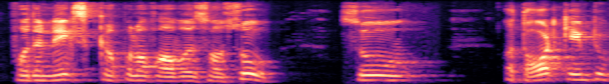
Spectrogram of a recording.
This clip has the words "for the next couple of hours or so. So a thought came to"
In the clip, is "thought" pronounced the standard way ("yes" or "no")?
no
